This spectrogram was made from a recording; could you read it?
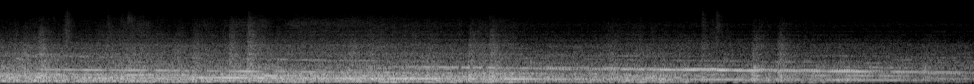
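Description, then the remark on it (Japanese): Steady rumble of a moving train heard from inside the car as it approaches Hibarigaoka-Hanayashiki station, where the train terminates, with low-frequency drone, faint rail clatter and gliding motor whine, continuous and loud throughout, no talking. “この電車は次までです。”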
